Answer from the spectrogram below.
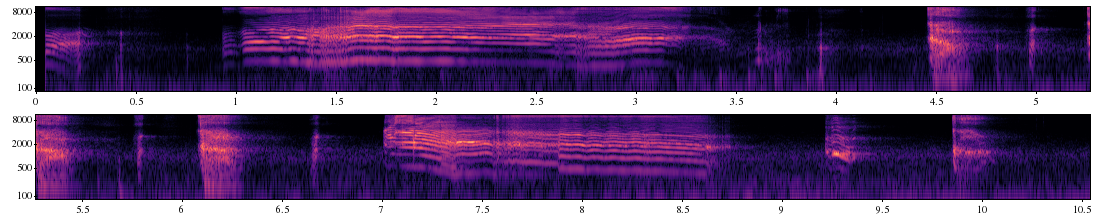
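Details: Four-week-old infant with pertussis (whooping cough): strained high-pitched cries broken by short, harsh coughs, with no whoop; a coughing episode.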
